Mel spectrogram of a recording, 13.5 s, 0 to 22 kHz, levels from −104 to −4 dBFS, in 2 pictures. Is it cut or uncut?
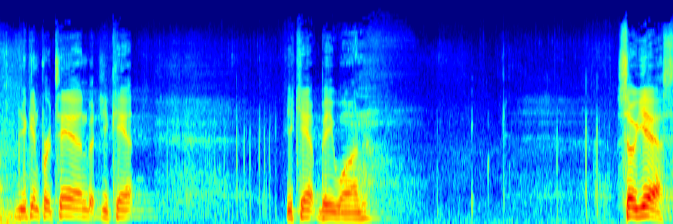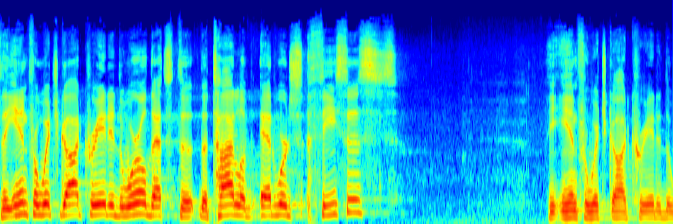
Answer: uncut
